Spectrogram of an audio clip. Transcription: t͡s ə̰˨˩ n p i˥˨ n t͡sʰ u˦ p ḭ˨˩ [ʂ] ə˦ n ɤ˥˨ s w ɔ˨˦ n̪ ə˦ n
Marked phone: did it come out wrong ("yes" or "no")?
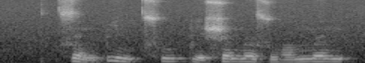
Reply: no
